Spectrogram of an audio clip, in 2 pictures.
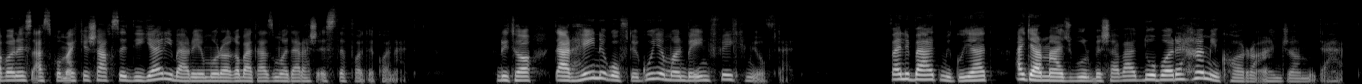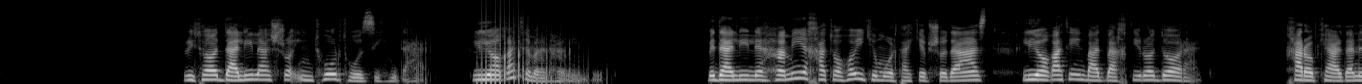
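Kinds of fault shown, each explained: buffer tearing: a robotic 21.5 Hz rattle, fitting a 2048-sample buffer whose writer and reader have slipped, splicing in slices of audio a tenth of a second old.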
